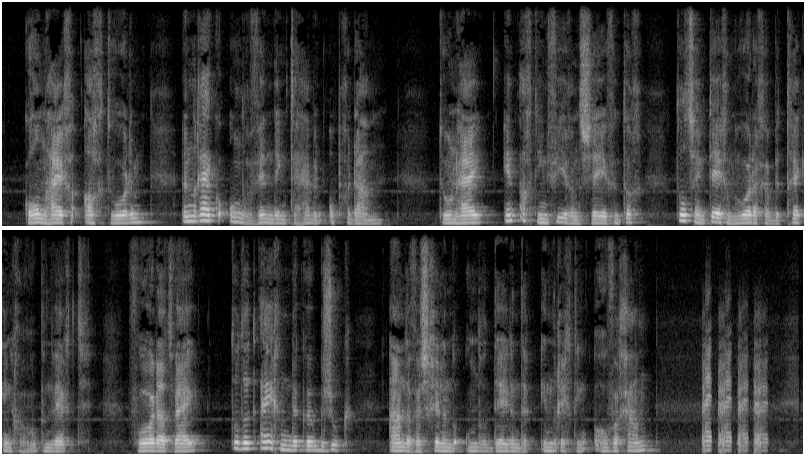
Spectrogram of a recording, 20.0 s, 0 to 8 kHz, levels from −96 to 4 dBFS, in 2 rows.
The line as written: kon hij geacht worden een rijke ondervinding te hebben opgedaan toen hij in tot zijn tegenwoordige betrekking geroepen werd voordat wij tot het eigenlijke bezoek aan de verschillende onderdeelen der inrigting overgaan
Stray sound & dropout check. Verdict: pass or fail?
fail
